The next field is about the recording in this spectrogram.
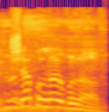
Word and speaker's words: Shapovalov: It's like Denis Shapovalov. Shapovalov. That's it. Shapovalov gets it all wrong.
